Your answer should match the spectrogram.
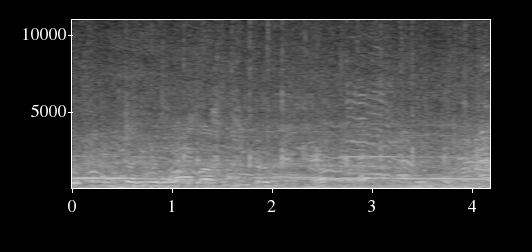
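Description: People's voices talking at a street parade over a constant low rumble, with a held steady tone sounding at the start and again in the second half.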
